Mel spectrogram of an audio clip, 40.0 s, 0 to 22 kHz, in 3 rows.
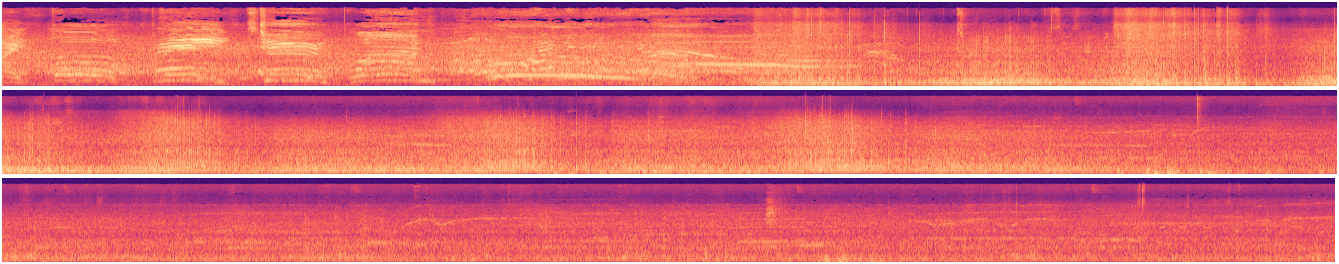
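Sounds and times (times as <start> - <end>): fireworks bursting: 1.2 - 40.0.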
